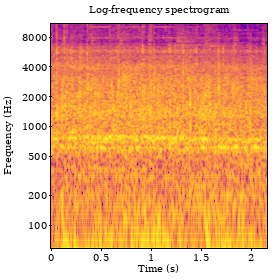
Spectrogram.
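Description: Large stadium crowd applauding, a dense steady patter of many hands clapping at once, greeting the declaration that the games are officially open.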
